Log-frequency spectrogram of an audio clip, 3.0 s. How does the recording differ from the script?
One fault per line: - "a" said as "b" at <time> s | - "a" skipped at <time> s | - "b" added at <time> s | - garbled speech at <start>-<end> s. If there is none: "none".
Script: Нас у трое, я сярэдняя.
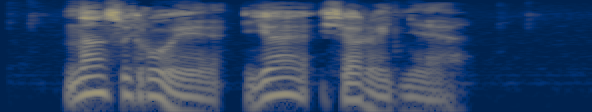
none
